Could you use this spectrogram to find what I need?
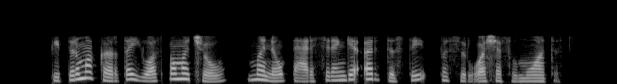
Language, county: Lithuanian, Kaunas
